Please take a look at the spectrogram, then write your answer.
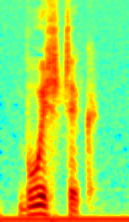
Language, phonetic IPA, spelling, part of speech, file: Polish, [ˈbwɨʃt͡ʃɨk], błyszczyk, noun, Pl-błyszczyk.ogg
